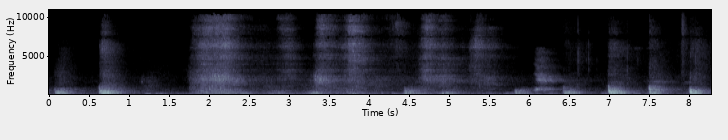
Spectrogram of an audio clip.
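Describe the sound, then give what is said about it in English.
Chairs are pushed in under a table: a few drawn-out scrapes across the floor, then a quick series of wooden knocks and bumps as they settle into place. “I have a thing about chairs looking like they're not tucked in, even though this is.”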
